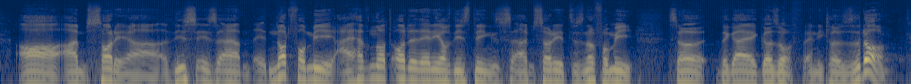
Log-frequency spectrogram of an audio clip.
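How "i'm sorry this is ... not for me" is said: attempted South African accent. Refusing a delivery of car parts he has not ordered, trying Nelson Mandela's accent. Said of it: "I'm going to try to use his accent".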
